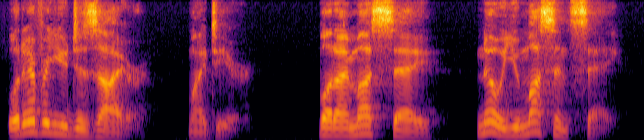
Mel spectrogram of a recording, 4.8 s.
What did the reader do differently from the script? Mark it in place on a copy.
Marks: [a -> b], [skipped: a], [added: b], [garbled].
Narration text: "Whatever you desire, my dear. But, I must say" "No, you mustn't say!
"Whatever you desire, my dear. But, I must say" "No, you mustn't say!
